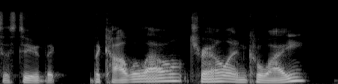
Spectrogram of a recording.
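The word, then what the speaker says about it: Kalalau: And so you both hiked the And I'm probably going to mispronounce this, too. The the Kalao Trail in Kauaii. Yeah. The Kalao.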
